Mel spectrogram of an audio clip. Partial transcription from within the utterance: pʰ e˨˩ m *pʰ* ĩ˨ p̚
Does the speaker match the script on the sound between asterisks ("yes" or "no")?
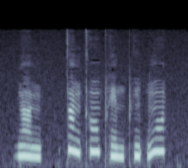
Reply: yes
